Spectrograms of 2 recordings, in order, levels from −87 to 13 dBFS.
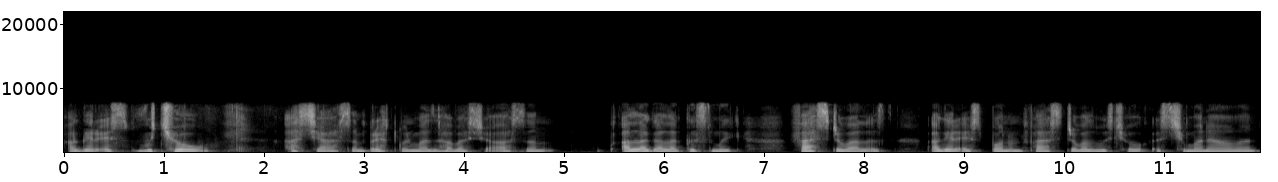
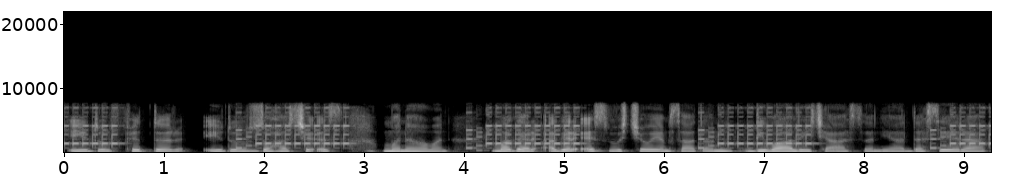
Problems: constant background noise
